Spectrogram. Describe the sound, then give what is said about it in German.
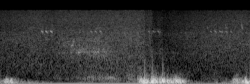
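Wind buffets outdoors beside a hedge in a few low, rumbling gusts, with steadier rustling between them and faint high chirps over the top. “ihr müsst leider etwas Windgeräusche ertragen.”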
